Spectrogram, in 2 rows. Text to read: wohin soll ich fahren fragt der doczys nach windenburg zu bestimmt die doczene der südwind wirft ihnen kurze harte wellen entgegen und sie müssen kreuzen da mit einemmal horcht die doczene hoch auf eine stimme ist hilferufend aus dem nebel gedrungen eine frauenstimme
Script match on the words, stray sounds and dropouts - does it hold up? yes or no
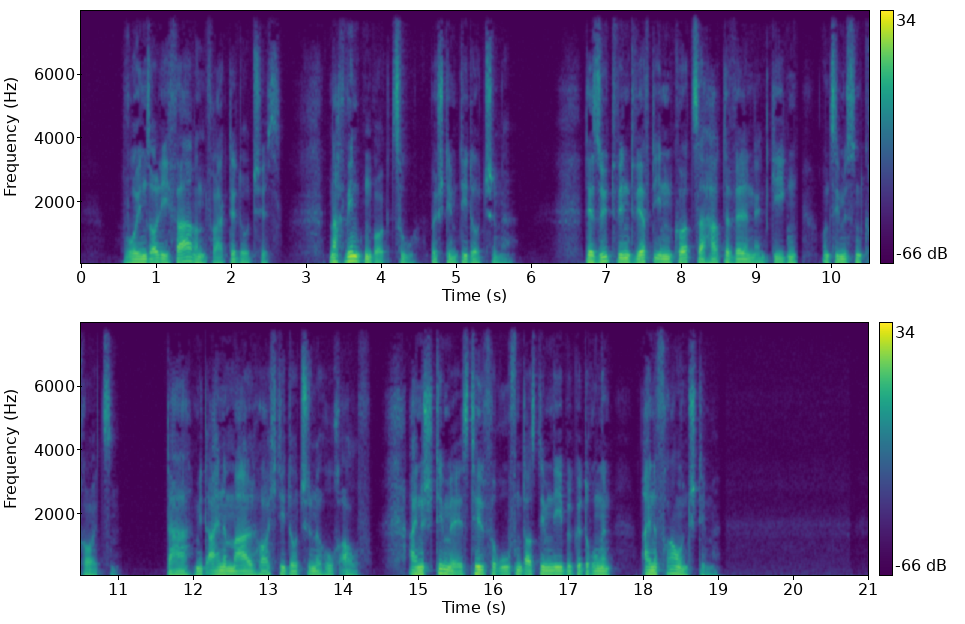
yes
